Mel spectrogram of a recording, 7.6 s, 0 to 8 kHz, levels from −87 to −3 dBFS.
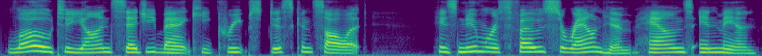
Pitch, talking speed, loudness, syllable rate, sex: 210 Hz, 125 wpm, -17 LUFS, 3.6 syllables/s, female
